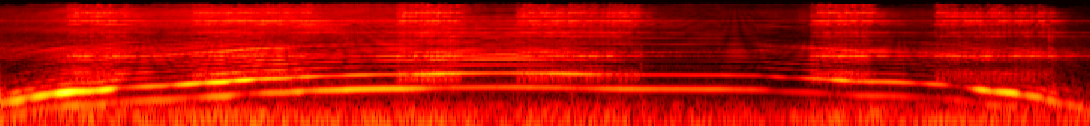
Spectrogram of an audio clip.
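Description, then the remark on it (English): A home telephone rings in a steady, warbling tone that rises and falls, repeating in several close bursts for about nine seconds, fairly loud and with no talking. “Oh, can you get that?”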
